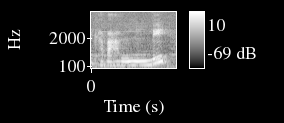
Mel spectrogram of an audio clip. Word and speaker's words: Cavalli: i park sun moschino roberto cavalli doppia elle cavalli missoni doppia s missoni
